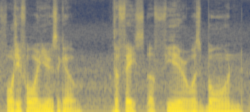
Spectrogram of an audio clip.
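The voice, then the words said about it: Dramatic movie trailer narrator voice. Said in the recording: “That was my horror movie trailer voice.”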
